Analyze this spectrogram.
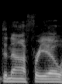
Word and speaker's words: D'Onofrio: both of us together my ex-girlfriend knows Vincent D'Onofrio however it's spelled you actually you nailed it right you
